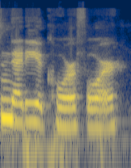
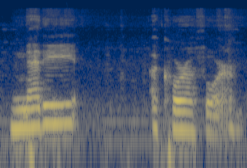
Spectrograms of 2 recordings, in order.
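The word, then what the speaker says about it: Nnedi Okorafor: I believe it's Nettie Okorafor. That's how I've heard it pronounced. Nettie Okorafor.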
